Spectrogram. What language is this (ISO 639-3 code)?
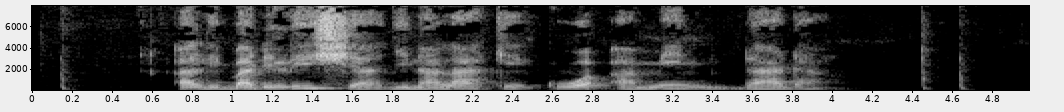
swa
